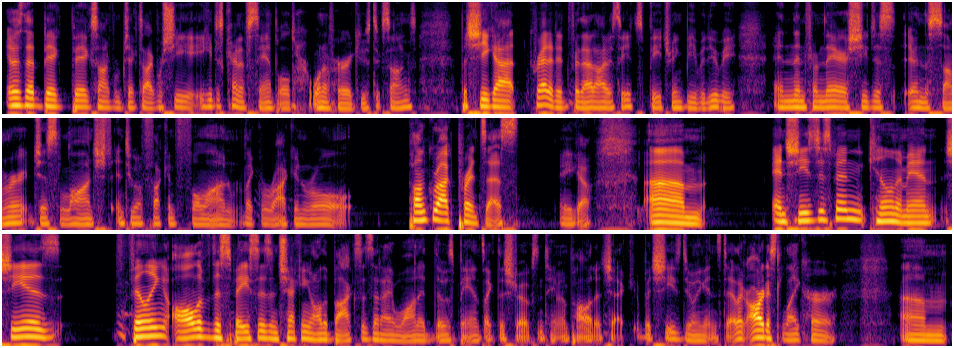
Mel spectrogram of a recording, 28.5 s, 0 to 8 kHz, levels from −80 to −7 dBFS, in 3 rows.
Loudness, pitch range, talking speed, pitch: -23 LUFS, 105-140 Hz, 210 wpm, 120 Hz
